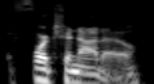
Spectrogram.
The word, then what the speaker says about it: Fortunato: How do you pronounce that? Fortunato.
